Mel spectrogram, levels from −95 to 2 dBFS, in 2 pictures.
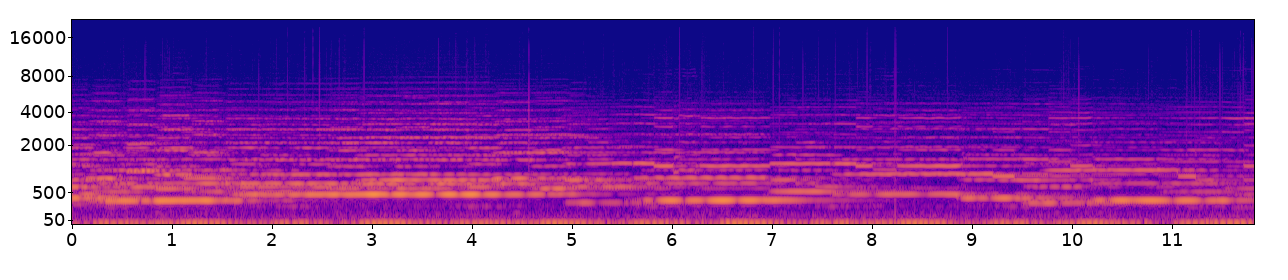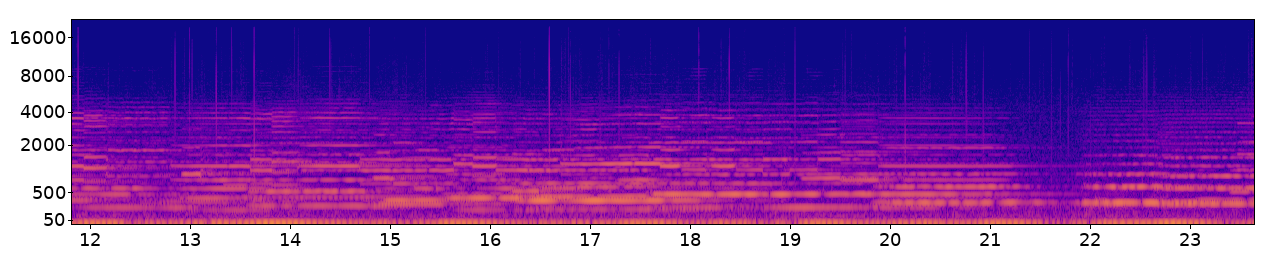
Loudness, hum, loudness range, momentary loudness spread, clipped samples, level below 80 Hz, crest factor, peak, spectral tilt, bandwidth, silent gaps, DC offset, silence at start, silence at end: -36 LUFS; none; 9 LU; 11 LU; under 0.1%; -50 dBFS; 16 dB; -20 dBFS; -5.5 dB/octave; 10.5 kHz; none; under 0.1%; 0 s; 0 s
